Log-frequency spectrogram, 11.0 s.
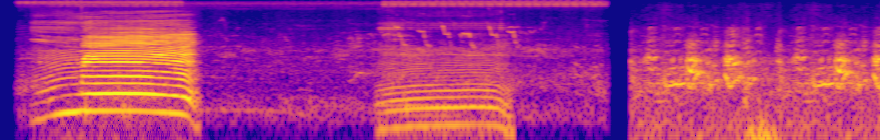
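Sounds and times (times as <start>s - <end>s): cow mooing: 0.4s - 2.6s, 4.7s - 6.5s.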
